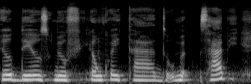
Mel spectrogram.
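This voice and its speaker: Moving at a moderate pace, the speech carries a dark, mellow tone. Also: woman. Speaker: podcast host. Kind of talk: casual podcast conversation.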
